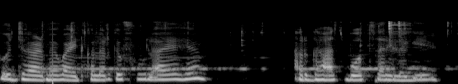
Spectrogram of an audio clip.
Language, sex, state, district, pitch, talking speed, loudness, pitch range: Hindi, female, Maharashtra, Nagpur, 220 Hz, 195 wpm, -23 LUFS, 205-245 Hz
